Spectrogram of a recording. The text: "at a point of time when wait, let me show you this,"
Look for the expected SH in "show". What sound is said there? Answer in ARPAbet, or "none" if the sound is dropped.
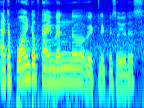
S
